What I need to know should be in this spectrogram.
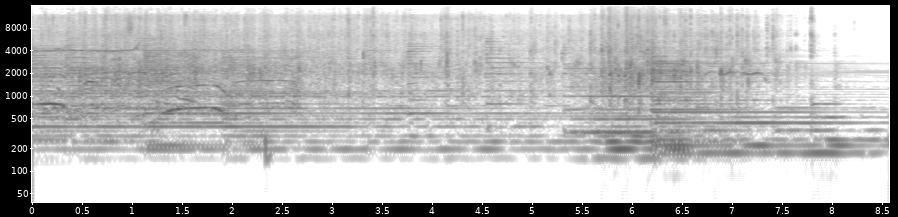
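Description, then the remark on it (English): A church audience claps and shouts to the Lord together at the preacher's call, a steady, dense wash of applause and raised voices over sustained musical tones, swelling briefly louder near the end. “If you believe that, give the Lord a clap and a shout.”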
